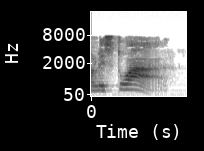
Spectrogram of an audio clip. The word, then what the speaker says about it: l'histoire: 法语怎么讲？La restaurant，这拼写几乎完全一样，还有很多词比较很像的，比如说历史 history，发音叫 l'histoire，而法语当中的 oi 一定是发 wa 的音，l'histoire 是发 wa 的音，对吧？oi 很重要。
